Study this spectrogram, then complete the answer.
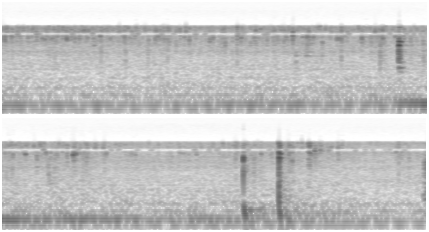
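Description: Spice paste sizzling in oil left from frying koi fish, a steady close frying hiss broken by a few sharp stirring clicks and scrapes near the end, with no one talking.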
